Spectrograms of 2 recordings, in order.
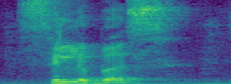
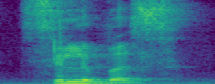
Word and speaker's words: syllabus: The correct pronunciation is syllabus. There is no A sound after L. So the correct pronunciation is syllabus.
